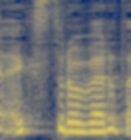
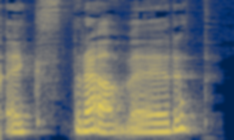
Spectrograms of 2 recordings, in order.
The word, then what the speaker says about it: extravert: Ale tady ten vzkaz od, od Hodzini pobavil, jednak nás upozornil na chybu, že vyslovujeme extrovert, a je to extravert. Jako, ex, extravert? jako extravert nám napsal, že je eh. extravert a že to říkáme špatně, tak bych vlastně chtěla veřejně opravit.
